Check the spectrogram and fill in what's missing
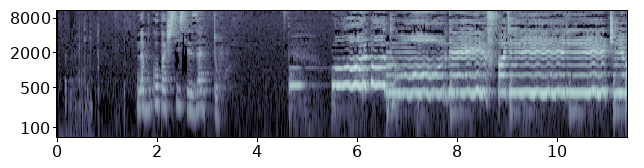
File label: Alto; nabucco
